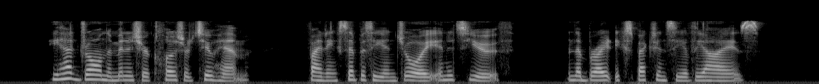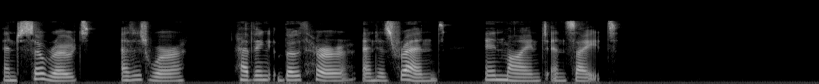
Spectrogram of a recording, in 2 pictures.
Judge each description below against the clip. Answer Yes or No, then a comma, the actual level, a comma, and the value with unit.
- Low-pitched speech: No, medium, 185 Hz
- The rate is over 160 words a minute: No, average, 140 wpm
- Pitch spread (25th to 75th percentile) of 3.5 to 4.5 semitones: No, average, 3.1 semitones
